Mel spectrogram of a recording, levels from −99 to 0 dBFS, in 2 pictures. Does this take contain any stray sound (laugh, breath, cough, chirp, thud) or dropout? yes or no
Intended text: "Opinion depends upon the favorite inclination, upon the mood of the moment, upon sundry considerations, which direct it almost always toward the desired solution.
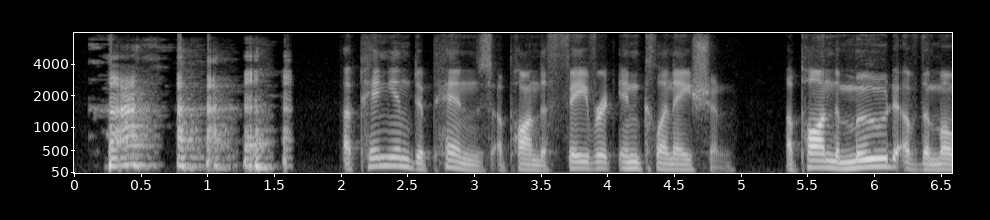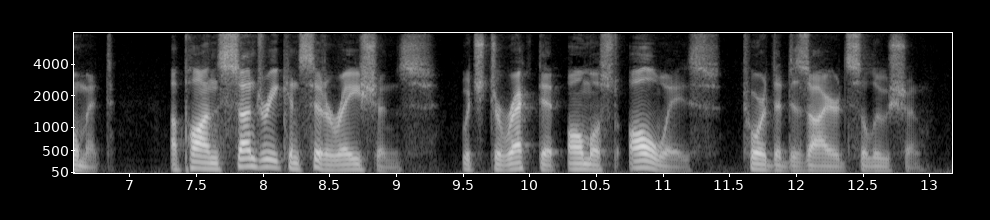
yes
